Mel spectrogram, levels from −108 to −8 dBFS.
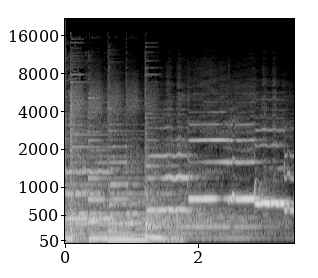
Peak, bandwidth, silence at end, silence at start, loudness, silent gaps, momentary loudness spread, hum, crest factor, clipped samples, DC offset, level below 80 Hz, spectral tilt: -18 dBFS; 9 kHz; 0 s; 0 s; -30 LUFS; none; 4 LU; none; 12 dB; under 0.1%; under 0.1%; -38 dBFS; -7.5 dB/octave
